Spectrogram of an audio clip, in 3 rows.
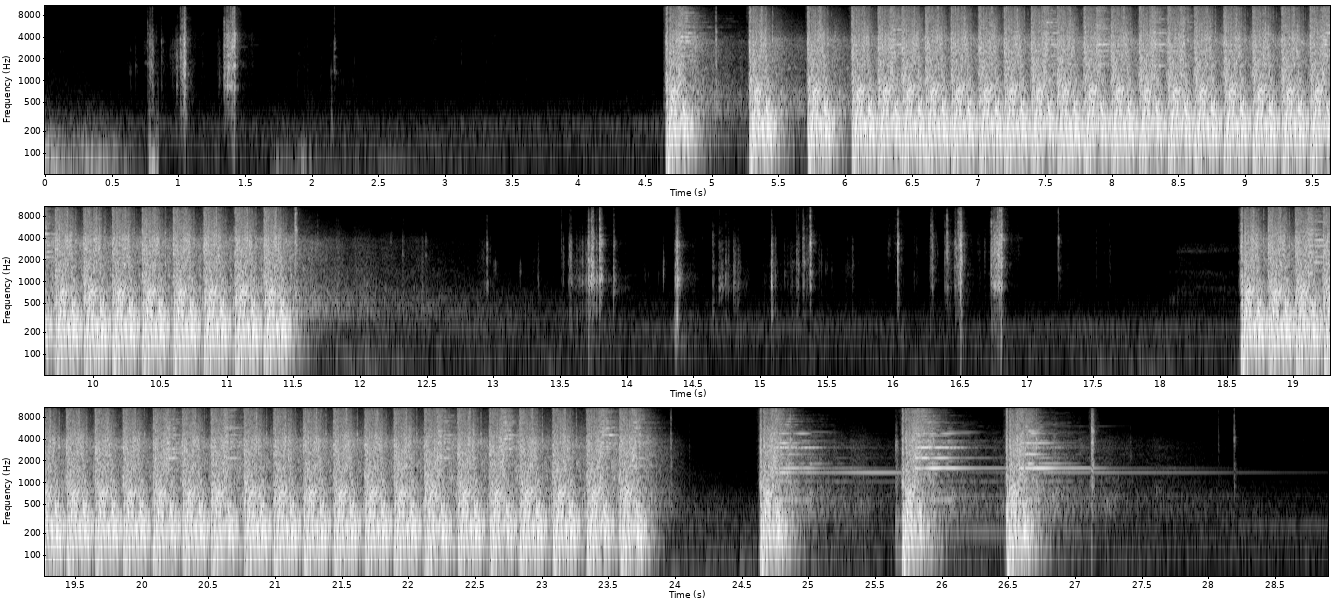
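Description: Krebs Custom AC-15 AK-47 pistol firing on full auto: a few single shots about five seconds in, then two long bursts of about five seconds each, then several short bursts near the end with steel targets ringing after the hits. Light clicks of gun handling and a magazine change come between the bursts.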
